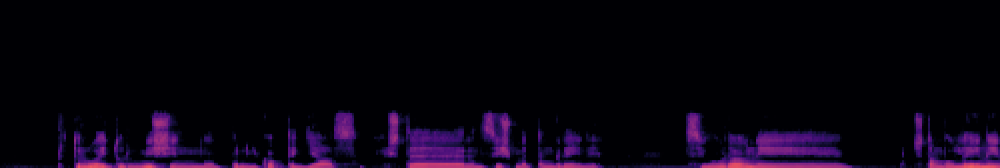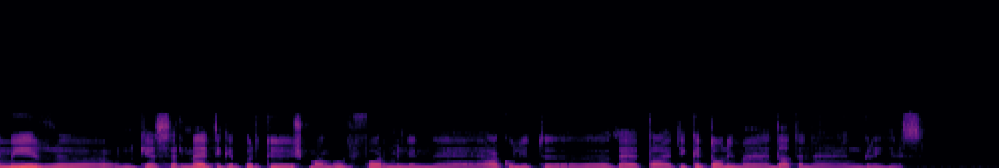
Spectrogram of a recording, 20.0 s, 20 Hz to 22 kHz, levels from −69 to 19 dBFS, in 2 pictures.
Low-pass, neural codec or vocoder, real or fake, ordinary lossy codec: 7.2 kHz; none; real; none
